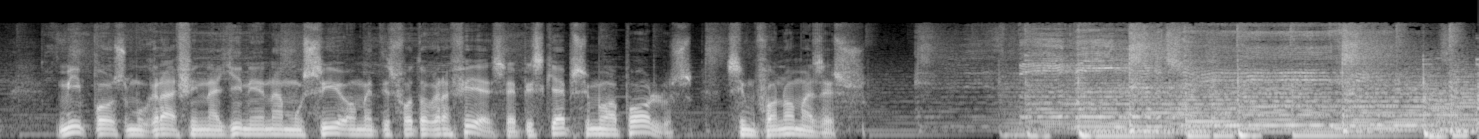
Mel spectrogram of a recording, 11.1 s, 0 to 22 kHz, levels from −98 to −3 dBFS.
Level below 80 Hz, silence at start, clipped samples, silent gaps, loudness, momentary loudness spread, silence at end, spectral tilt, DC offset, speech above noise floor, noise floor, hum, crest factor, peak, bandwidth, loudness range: -32 dBFS; 0.1 s; under 0.1%; none; -20 LUFS; 9 LU; 0 s; -4.5 dB/octave; under 0.1%; 22 dB; -41 dBFS; none; 16 dB; -4 dBFS; 12.5 kHz; 3 LU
